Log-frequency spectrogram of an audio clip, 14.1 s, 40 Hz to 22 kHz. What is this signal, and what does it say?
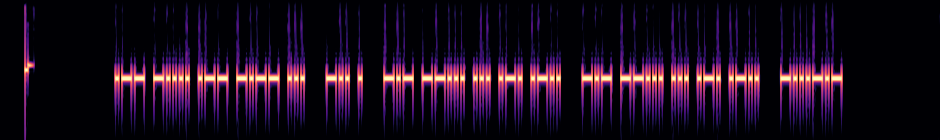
Morse code, heard as a keyed tone, about 25 wpm, 650 Hz. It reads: W6WYS DE K7SRL K7SRL <BK>
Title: SOTA QSO Practice 25wpm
